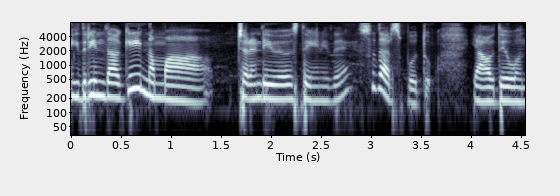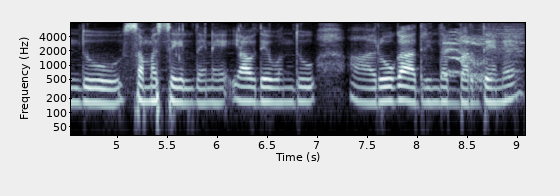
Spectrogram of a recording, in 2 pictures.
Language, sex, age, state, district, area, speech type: Kannada, female, 18-30, Karnataka, Vijayanagara, rural, spontaneous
